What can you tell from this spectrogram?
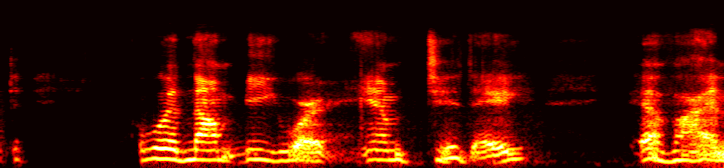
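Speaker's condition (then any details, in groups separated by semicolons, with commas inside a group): Severe anoxic brain injury; severe, wheelchair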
